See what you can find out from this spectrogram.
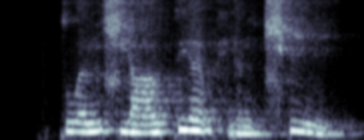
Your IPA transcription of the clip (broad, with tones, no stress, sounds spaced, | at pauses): t̪ w ə˧˥ n ɕ j ɑ˧˥ ʊ̯ t̪ j ɛ˥˩ pʰ j ɛ˩ n t͡ɕʰ i˥˩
